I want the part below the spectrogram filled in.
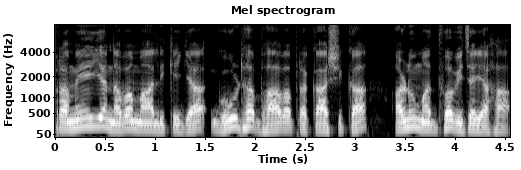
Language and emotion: Kannada, neutral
